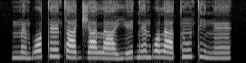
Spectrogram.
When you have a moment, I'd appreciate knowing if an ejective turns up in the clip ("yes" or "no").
no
